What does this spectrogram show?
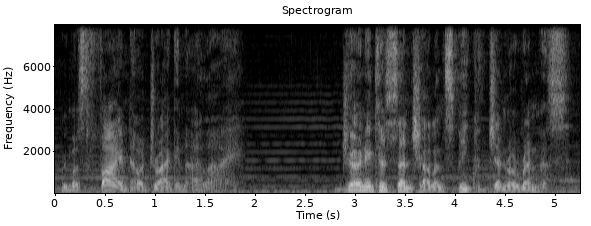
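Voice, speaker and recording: A stern, composed warrior captain from a fantasy video game. His voice is very deep, with a solemn, commanding delivery. Light music runs behind the words. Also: big pitch swings, normal speed, creaky, heavily acted. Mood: stern, urgent. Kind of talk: scripted video game character dialogue.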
